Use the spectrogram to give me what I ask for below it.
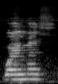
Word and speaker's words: Weymouth: that right north fork pronounce it like dartmouth but instead of dar say way way miss weymouth yeah yeah we the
